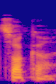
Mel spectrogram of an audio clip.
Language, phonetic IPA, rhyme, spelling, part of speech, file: German, [ˈt͡sɔkɐ], -ɔkɐ, Zocker, noun, De-Zocker.ogg
- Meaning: 1. gambler 2. gamer (i.e. video and computer games)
